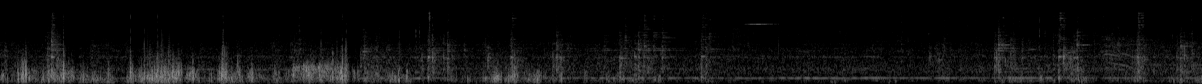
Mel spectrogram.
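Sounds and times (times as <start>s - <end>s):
train wheels clicking and knocking: 3.5s - 7.9s, 9.0s - 12.0s.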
